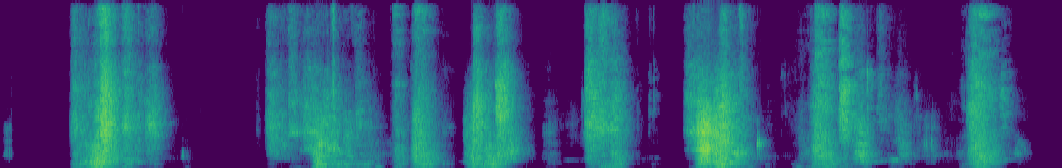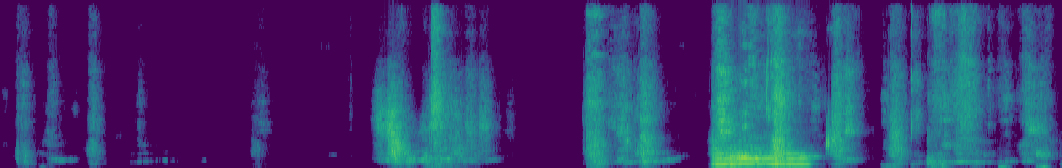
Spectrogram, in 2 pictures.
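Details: Snuggling Cavalier King Charles Spaniel puppies at home on a warm morning: a run of loud breathy snorts and sneeze-like bursts, a quiet pause, then softer snuffling with a brief low whine near the end.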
